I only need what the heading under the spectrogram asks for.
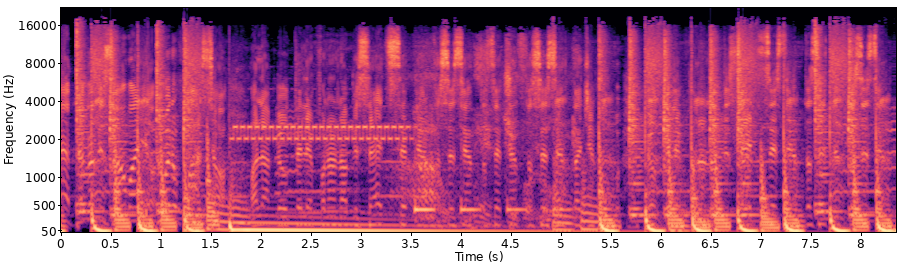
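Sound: telephone ringtone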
